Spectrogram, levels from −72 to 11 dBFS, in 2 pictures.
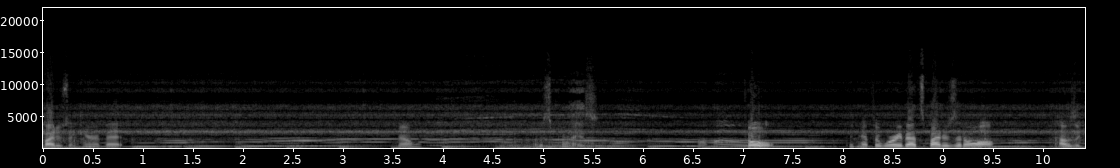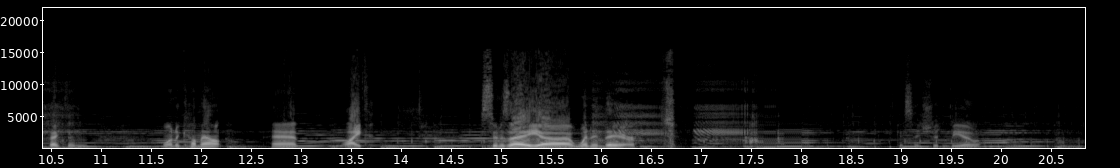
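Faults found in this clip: Rigid metallic buzz at 50 Hz, 17.58–18.08 s; robotic sound from repeated short buffers, likely starved jitter buffer looping ~20 ms chunks, most of the audio in the span skipped.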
